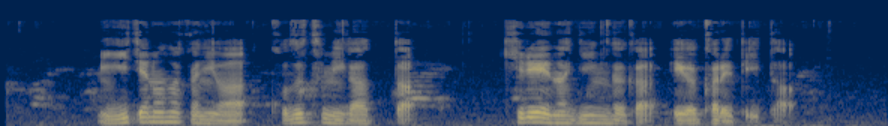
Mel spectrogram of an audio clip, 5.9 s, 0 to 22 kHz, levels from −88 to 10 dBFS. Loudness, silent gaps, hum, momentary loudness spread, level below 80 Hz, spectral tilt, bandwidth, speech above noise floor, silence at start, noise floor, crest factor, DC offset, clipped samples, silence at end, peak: -25 LUFS; none; none; 14 LU; -54 dBFS; -5.5 dB/octave; 11.5 kHz; 29 dB; 0.2 s; -54 dBFS; 22 dB; under 0.1%; under 0.1%; 0.65 s; -4 dBFS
